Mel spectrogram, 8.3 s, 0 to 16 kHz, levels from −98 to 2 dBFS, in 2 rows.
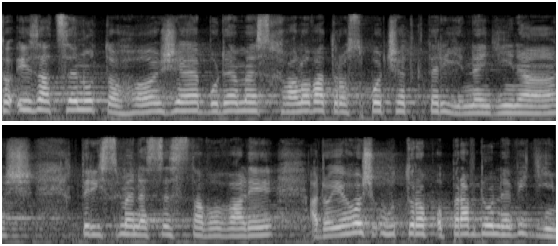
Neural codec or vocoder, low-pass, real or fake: none; 10.8 kHz; real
